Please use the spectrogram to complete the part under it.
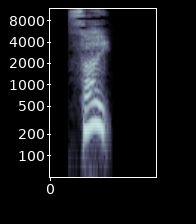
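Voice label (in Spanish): "rinoceronte", español; Relaciona Palabras en Ingles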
